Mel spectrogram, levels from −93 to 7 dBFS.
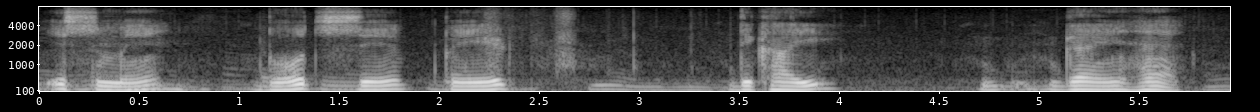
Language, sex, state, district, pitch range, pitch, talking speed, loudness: Hindi, male, Himachal Pradesh, Shimla, 125-145 Hz, 135 Hz, 70 wpm, -14 LUFS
